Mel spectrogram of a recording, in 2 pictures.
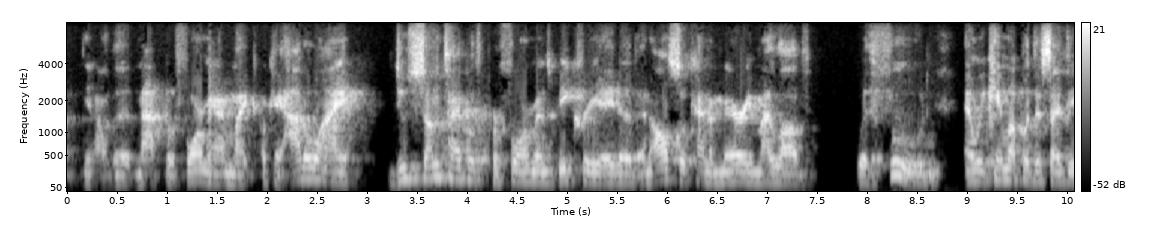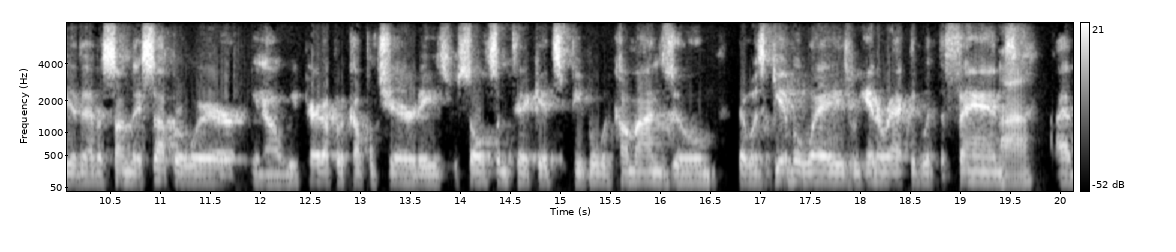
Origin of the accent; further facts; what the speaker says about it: Chicago, Illinois, United States; We're from Chicago.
